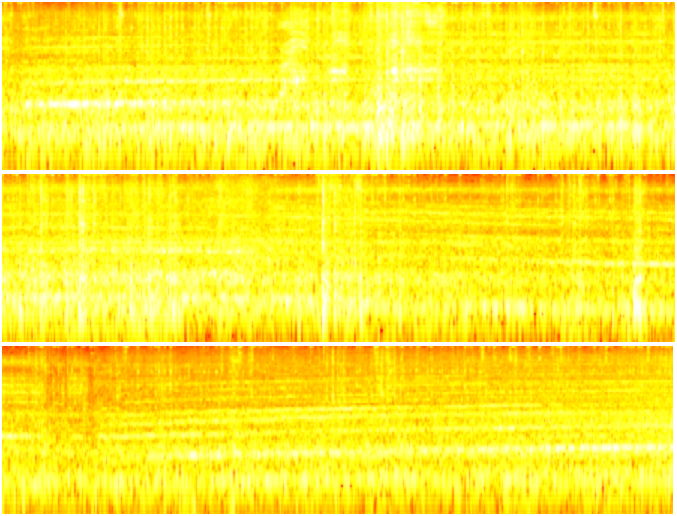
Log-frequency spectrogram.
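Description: A scooter engine hums steadily, rising and falling in pitch as it speeds up and slows down.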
